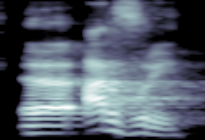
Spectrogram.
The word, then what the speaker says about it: árvore: é mais forte Beleza se eu falar a palavra árvore arvore arvore ar é mais forte proparoxítona é antepenúltima mais forte então quando a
